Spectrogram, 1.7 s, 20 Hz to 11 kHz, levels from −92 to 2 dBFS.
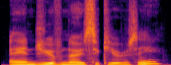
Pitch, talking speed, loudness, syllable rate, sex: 195 Hz, 140 wpm, -16 LUFS, 5.3 syllables/s, female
